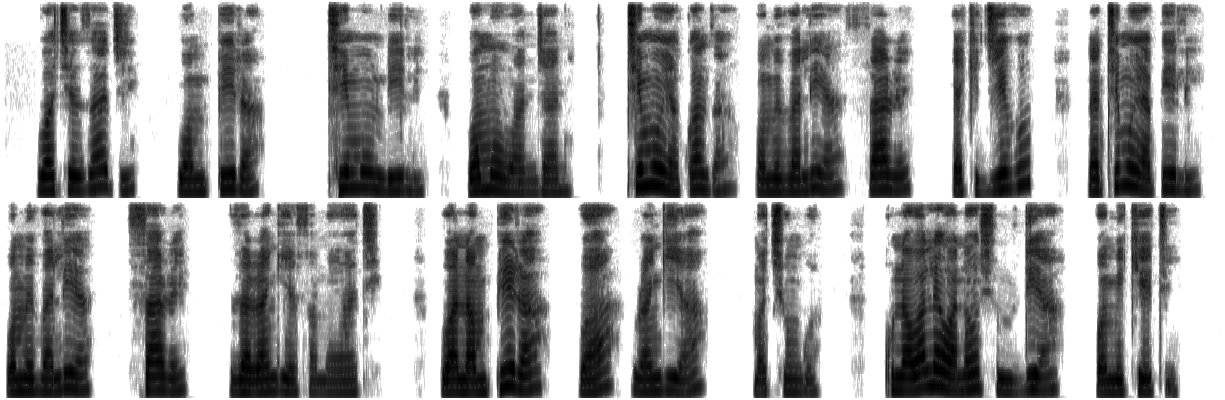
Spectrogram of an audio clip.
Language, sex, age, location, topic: Swahili, female, 18-24, Kisii, government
